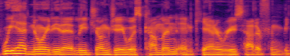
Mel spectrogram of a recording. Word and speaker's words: Lee Jung-jae: Lee Jung-jae. Lee Jung-jae.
